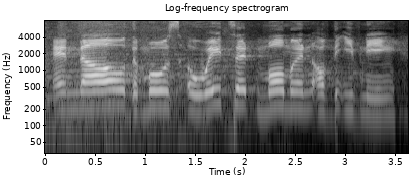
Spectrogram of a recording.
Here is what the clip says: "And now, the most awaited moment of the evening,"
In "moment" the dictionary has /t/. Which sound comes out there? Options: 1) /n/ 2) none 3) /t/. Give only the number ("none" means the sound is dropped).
2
